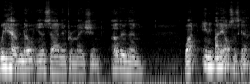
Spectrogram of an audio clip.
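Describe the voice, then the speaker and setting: A man with a Southern US accent, medium in pitch, with lively intonation at a moderate pace, with audible room echo. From US South, Pensacola, Florida. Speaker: YouTuber giving news updates. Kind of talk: casual vlog monologue. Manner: informal, folksy.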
